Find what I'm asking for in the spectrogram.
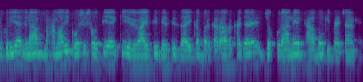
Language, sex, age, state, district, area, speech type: Urdu, male, 18-30, Uttar Pradesh, Balrampur, rural, conversation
